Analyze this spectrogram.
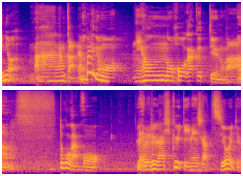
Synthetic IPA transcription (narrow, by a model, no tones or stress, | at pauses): ɲ̟iβa̰ | maːnãŋkajʔapːaɾʲid̪e̞mo̞ | ɲ̟ihõ̞nːo̞ho̞ːɡakɯ̟t̪ːe̞jɯ̟no̞ɡa | d̪̥o̞ko̞ɡako̞ː | ɾe̞βe̞ɾɯ̟ɡaçi̥kɯ̟it̪eime̞ːʑiɡat͡sɨjo̞it̪o̞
